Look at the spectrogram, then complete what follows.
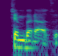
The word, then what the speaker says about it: Chimborazo: कहां पर कौन सा है डजेंट मैटर, बट इक्वाडोर में है चिम्बराजो. चिम्बराजो इज चिम्बोराजो, गाइस.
